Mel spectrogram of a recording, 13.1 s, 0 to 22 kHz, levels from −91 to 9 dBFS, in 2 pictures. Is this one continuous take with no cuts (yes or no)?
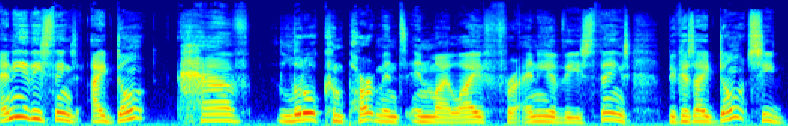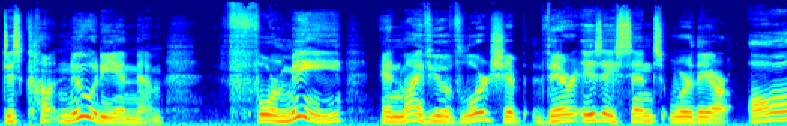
yes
